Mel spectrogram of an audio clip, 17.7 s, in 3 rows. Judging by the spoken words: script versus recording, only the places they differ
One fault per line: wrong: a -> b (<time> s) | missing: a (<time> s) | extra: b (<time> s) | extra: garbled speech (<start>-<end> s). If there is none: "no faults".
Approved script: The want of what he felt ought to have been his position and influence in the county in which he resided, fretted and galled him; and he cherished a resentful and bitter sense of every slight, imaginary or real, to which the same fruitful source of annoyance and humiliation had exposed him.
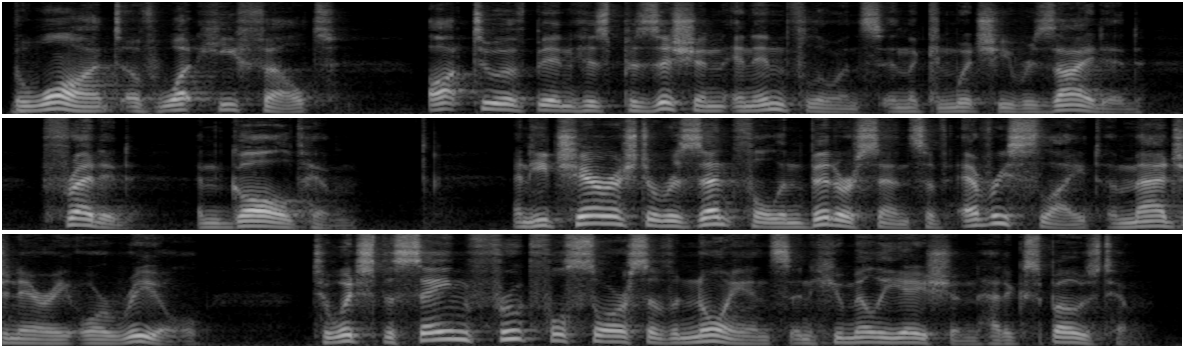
missing: county (4.7 s)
